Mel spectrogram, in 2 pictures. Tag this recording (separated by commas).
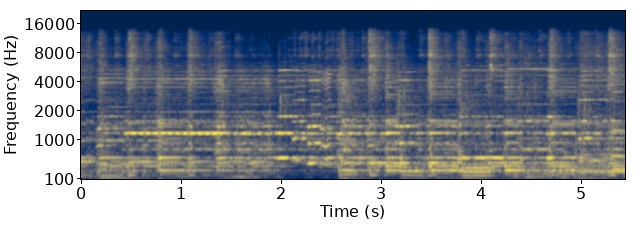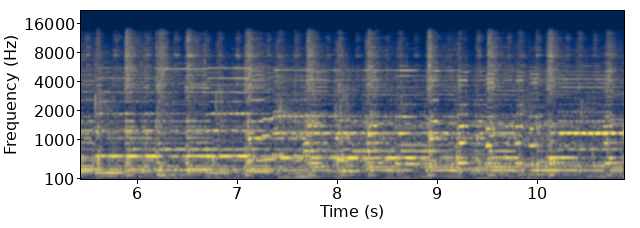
playing accordion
